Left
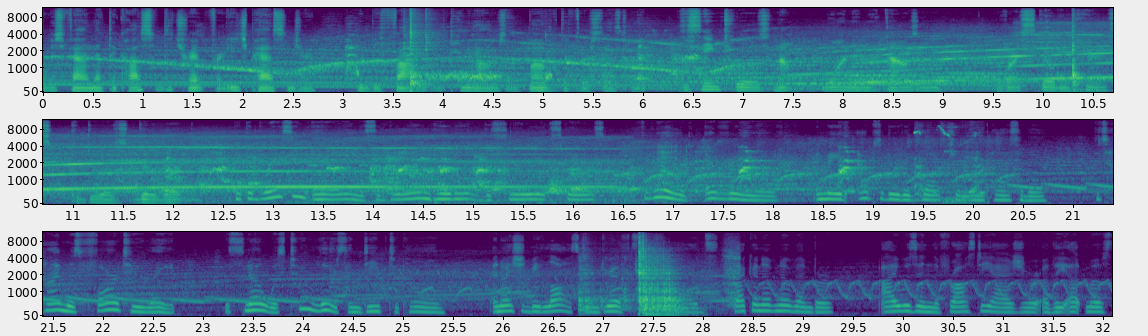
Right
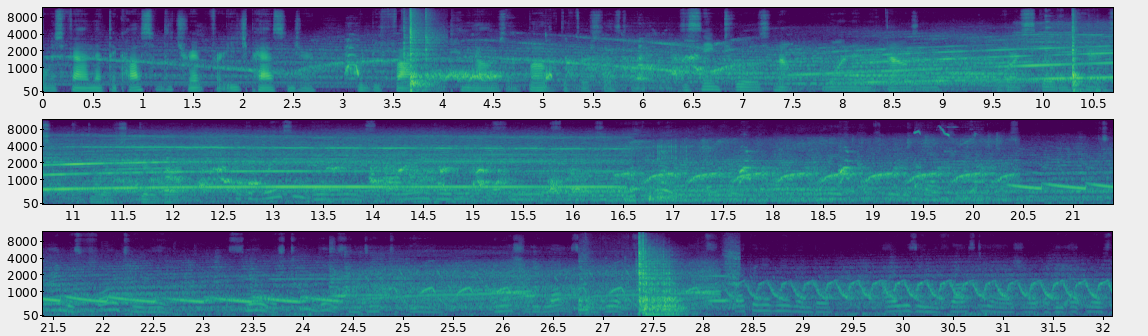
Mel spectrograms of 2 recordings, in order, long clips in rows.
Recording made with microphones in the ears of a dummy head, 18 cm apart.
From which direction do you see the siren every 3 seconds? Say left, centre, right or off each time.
left, left, left, centre, right, right, right, right, right, right, right.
